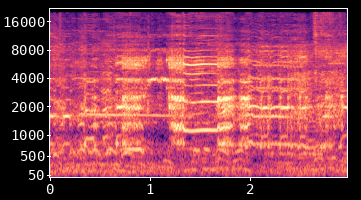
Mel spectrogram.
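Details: Kukuak Balenggek roosters at a crowing contest in Danau Bawah on Sunday, 6 October 2024: long, sustained harmonic crows with several layered tones that rise and fall, over a steady murmur of crowd chatter.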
